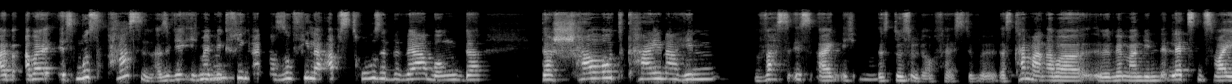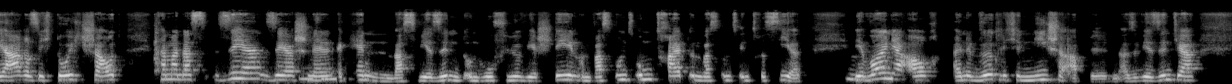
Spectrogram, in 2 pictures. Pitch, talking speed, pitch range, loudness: 215 Hz, 175 wpm, 185-245 Hz, -18 LUFS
